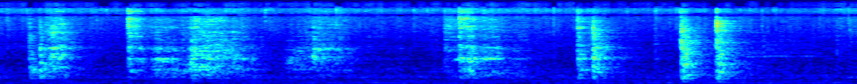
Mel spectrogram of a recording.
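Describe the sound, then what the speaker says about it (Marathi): Sabudana khichdi with raw potato being stirred in a pan, giving a series of scraping, rustling strokes about every half second over a faint sizzle, close up with no talking. "मी साबुदाणे असे मिक्स करून घेतले त्याच्यामध्ये"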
